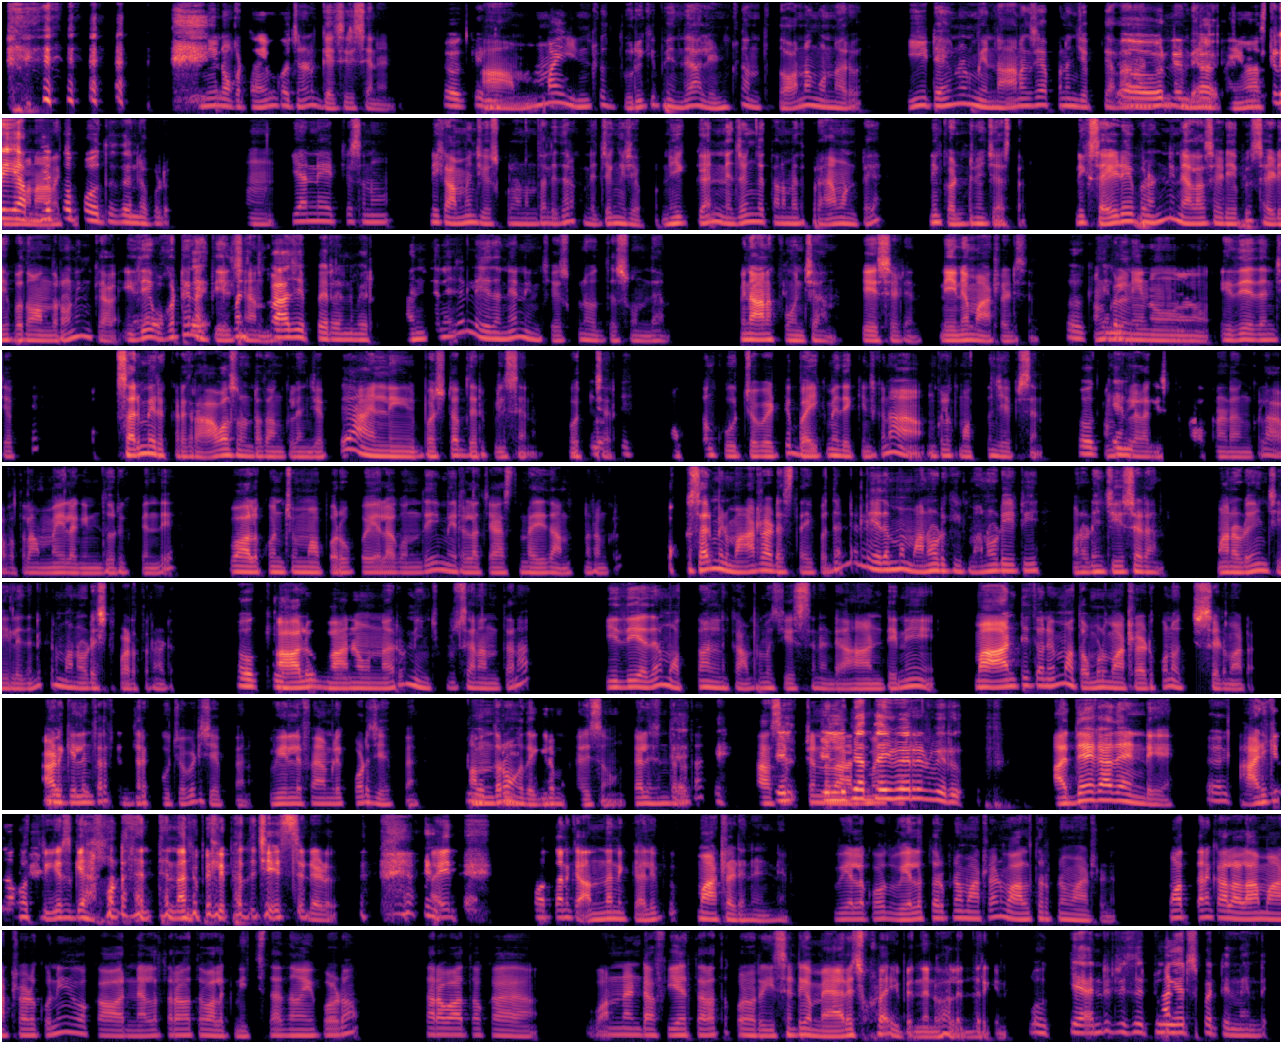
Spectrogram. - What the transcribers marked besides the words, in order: giggle; in English: "కంటిన్యూ"; in English: "సైడ్"; in English: "సైడ్"; in English: "సైడ్"; other background noise; in English: "బస్ స్టాప్"; in English: "బైక్"; in English: "కాంప్రమైజ్"; in English: "ఫ్యామిలీ‌కి"; in English: "ఆర్గ్యుమెంట్"; in English: "త్రీ ఇయర్స్ గ్యాప్"; laughing while speaking: "ఉంటది అంతే నన్ను పెళ్లి పెద్ద చేసేసాడడు"; chuckle; in English: "వన్ అండ్ హాఫ్ ఇయర్"; in English: "రీసెంట్‌గా మ్యారేజ్"; chuckle; in English: "టూ ఇయర్స్"
- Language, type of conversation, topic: Telugu, podcast, మీరు ఎవరికైనా మద్దతుగా నిలబడి సహాయం చేసిన అనుభవాన్ని వివరించగలరా?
